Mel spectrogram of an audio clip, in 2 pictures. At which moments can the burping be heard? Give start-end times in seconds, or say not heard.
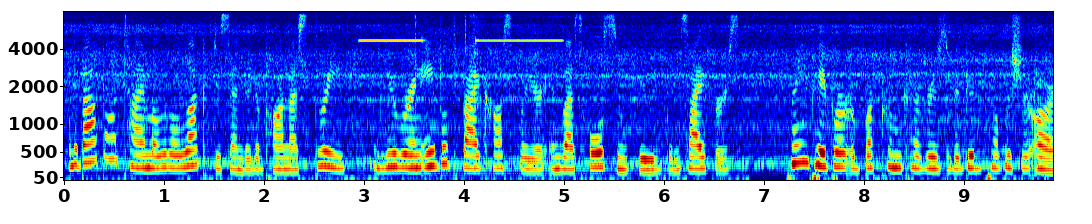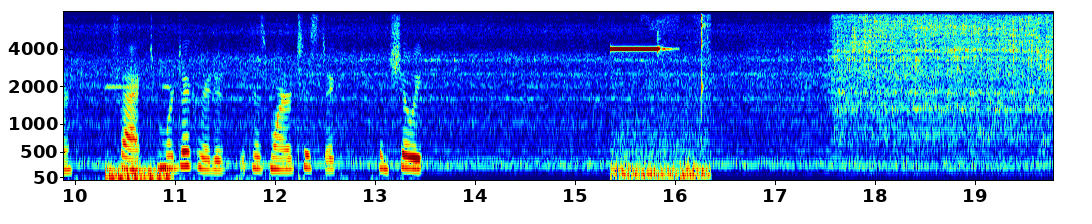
not heard.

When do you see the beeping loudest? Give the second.
16 s.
